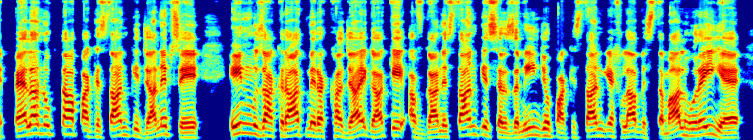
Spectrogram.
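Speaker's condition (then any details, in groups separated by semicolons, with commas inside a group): No condition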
